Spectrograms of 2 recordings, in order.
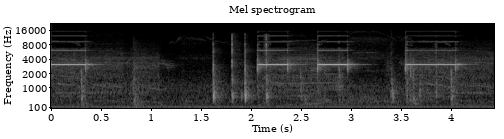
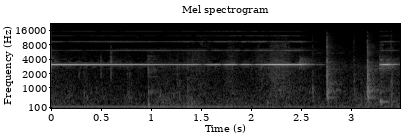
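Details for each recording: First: Piaggio MP3 400 after repair of suspension-lock warning beeping: ignition on, crisp clicks with short high beeps in even groups for each lock/unlock cycle; suspension locks solidly, working properly. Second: Piaggio MP3 400 scooter: a steady high-pitched beep holds, breaks off briefly, then sounds again while the suspension lock warning light stays lit; suspension lock fault warning.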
